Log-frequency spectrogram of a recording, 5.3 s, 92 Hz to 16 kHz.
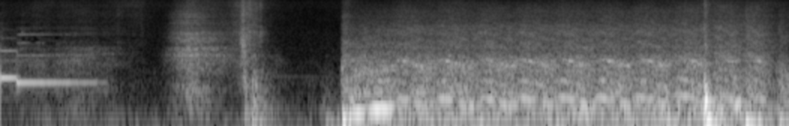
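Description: A short dashboard warning chime. About two seconds later the Ford Focus Mk3 1.6 engine is turned over from a −40 °C cold start, labouring with a regular pulsing rhythm.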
